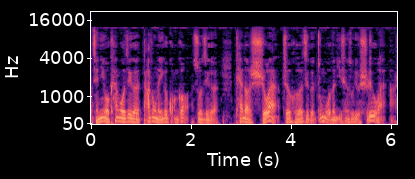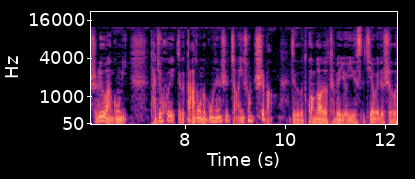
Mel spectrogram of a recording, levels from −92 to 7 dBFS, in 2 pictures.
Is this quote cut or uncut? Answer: cut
